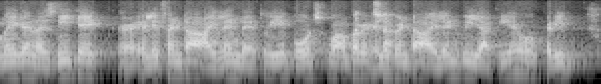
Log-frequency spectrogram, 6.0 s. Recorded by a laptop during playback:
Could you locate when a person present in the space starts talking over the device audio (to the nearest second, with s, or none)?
4 s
